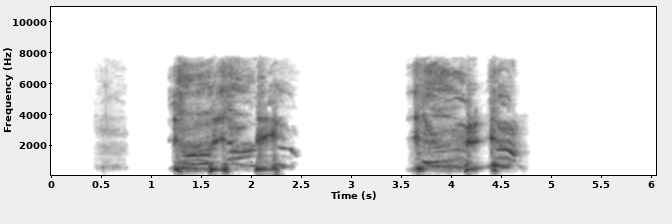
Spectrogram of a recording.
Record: {"cough_length": "6.1 s", "cough_amplitude": 31166, "cough_signal_mean_std_ratio": 0.51, "survey_phase": "beta (2021-08-13 to 2022-03-07)", "age": "45-64", "gender": "Female", "wearing_mask": "No", "symptom_cough_any": true, "symptom_runny_or_blocked_nose": true, "symptom_shortness_of_breath": true, "symptom_fatigue": true, "symptom_headache": true, "symptom_change_to_sense_of_smell_or_taste": true, "symptom_loss_of_taste": true, "symptom_onset": "4 days", "smoker_status": "Current smoker (11 or more cigarettes per day)", "respiratory_condition_asthma": false, "respiratory_condition_other": false, "recruitment_source": "Test and Trace", "submission_delay": "2 days", "covid_test_result": "Positive", "covid_test_method": "RT-qPCR", "covid_ct_value": 14.0, "covid_ct_gene": "ORF1ab gene", "covid_ct_mean": 14.4, "covid_viral_load": "19000000 copies/ml", "covid_viral_load_category": "High viral load (>1M copies/ml)"}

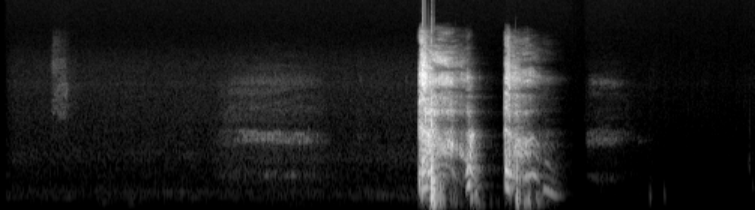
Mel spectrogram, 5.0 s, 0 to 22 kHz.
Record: {"cough_length": "5.0 s", "cough_amplitude": 32768, "cough_signal_mean_std_ratio": 0.2, "survey_phase": "beta (2021-08-13 to 2022-03-07)", "age": "45-64", "gender": "Female", "wearing_mask": "No", "symptom_cough_any": true, "symptom_runny_or_blocked_nose": true, "symptom_fatigue": true, "symptom_headache": true, "symptom_onset": "3 days", "smoker_status": "Never smoked", "respiratory_condition_asthma": false, "respiratory_condition_other": false, "recruitment_source": "Test and Trace", "submission_delay": "2 days", "covid_test_result": "Positive", "covid_test_method": "RT-qPCR", "covid_ct_value": 19.1, "covid_ct_gene": "ORF1ab gene", "covid_ct_mean": 19.7, "covid_viral_load": "330000 copies/ml", "covid_viral_load_category": "Low viral load (10K-1M copies/ml)"}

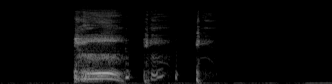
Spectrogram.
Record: {"three_cough_length": "3.3 s", "three_cough_amplitude": 3889, "three_cough_signal_mean_std_ratio": 0.39, "survey_phase": "alpha (2021-03-01 to 2021-08-12)", "age": "18-44", "gender": "Female", "wearing_mask": "No", "symptom_cough_any": true, "symptom_new_continuous_cough": true, "symptom_shortness_of_breath": true, "symptom_fatigue": true, "symptom_headache": true, "symptom_change_to_sense_of_smell_or_taste": true, "symptom_loss_of_taste": true, "symptom_onset": "6 days", "smoker_status": "Never smoked", "respiratory_condition_asthma": false, "respiratory_condition_other": false, "recruitment_source": "Test and Trace", "submission_delay": "2 days", "covid_test_result": "Positive", "covid_test_method": "RT-qPCR", "covid_ct_value": 16.2, "covid_ct_gene": "ORF1ab gene", "covid_ct_mean": 17.3, "covid_viral_load": "2100000 copies/ml", "covid_viral_load_category": "High viral load (>1M copies/ml)"}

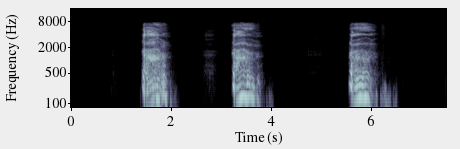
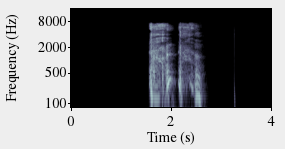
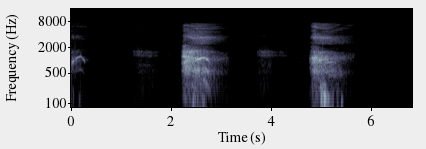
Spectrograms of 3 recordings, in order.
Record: {"three_cough_length": "7.5 s", "three_cough_amplitude": 29074, "three_cough_signal_mean_std_ratio": 0.36, "cough_length": "4.0 s", "cough_amplitude": 28019, "cough_signal_mean_std_ratio": 0.34, "exhalation_length": "6.8 s", "exhalation_amplitude": 10156, "exhalation_signal_mean_std_ratio": 0.35, "survey_phase": "beta (2021-08-13 to 2022-03-07)", "age": "65+", "gender": "Male", "wearing_mask": "No", "symptom_cough_any": true, "symptom_new_continuous_cough": true, "symptom_runny_or_blocked_nose": true, "smoker_status": "Never smoked", "respiratory_condition_asthma": false, "respiratory_condition_other": false, "recruitment_source": "Test and Trace", "submission_delay": "2 days", "covid_test_result": "Positive", "covid_test_method": "RT-qPCR", "covid_ct_value": 17.7, "covid_ct_gene": "ORF1ab gene", "covid_ct_mean": 18.6, "covid_viral_load": "790000 copies/ml", "covid_viral_load_category": "Low viral load (10K-1M copies/ml)"}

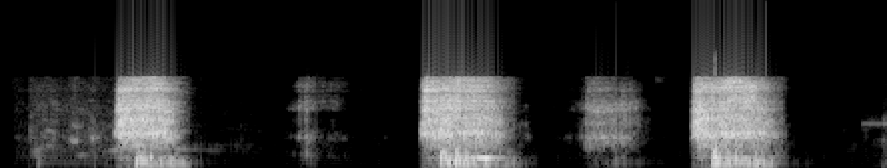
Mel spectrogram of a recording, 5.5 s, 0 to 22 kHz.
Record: {"exhalation_length": "5.5 s", "exhalation_amplitude": 30236, "exhalation_signal_mean_std_ratio": 0.42, "survey_phase": "beta (2021-08-13 to 2022-03-07)", "age": "45-64", "gender": "Female", "wearing_mask": "No", "symptom_cough_any": true, "smoker_status": "Never smoked", "respiratory_condition_asthma": false, "respiratory_condition_other": false, "recruitment_source": "Test and Trace", "submission_delay": "0 days", "covid_test_result": "Negative", "covid_test_method": "LFT"}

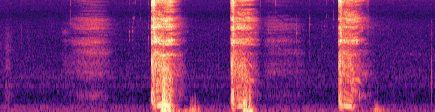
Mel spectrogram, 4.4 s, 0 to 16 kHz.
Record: {"three_cough_length": "4.4 s", "three_cough_amplitude": 15934, "three_cough_signal_mean_std_ratio": 0.27, "survey_phase": "alpha (2021-03-01 to 2021-08-12)", "age": "18-44", "gender": "Female", "wearing_mask": "No", "symptom_fatigue": true, "symptom_onset": "13 days", "smoker_status": "Never smoked", "respiratory_condition_asthma": true, "respiratory_condition_other": false, "recruitment_source": "REACT", "submission_delay": "1 day", "covid_test_result": "Negative", "covid_test_method": "RT-qPCR"}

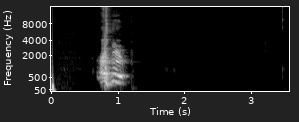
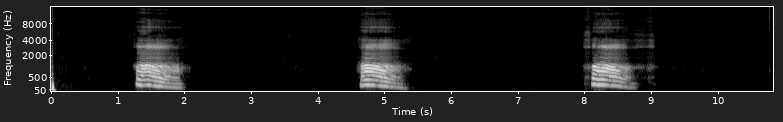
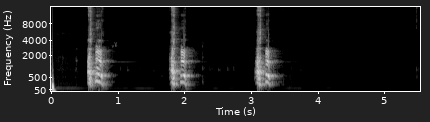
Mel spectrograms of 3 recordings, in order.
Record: {"cough_length": "3.6 s", "cough_amplitude": 32767, "cough_signal_mean_std_ratio": 0.27, "exhalation_length": "10.8 s", "exhalation_amplitude": 29677, "exhalation_signal_mean_std_ratio": 0.32, "three_cough_length": "5.5 s", "three_cough_amplitude": 32768, "three_cough_signal_mean_std_ratio": 0.29, "survey_phase": "beta (2021-08-13 to 2022-03-07)", "age": "65+", "gender": "Male", "wearing_mask": "No", "symptom_none": true, "symptom_onset": "12 days", "smoker_status": "Ex-smoker", "respiratory_condition_asthma": false, "respiratory_condition_other": true, "recruitment_source": "REACT", "submission_delay": "1 day", "covid_test_result": "Negative", "covid_test_method": "RT-qPCR", "influenza_a_test_result": "Negative", "influenza_b_test_result": "Negative"}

